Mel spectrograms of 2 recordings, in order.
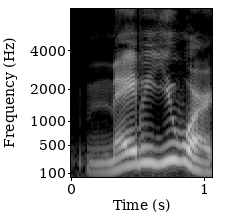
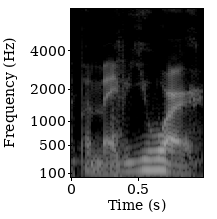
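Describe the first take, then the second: First: "Maybe you were" pitched up and louder; emphatic repeat. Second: Low, soft afterthought; quiet musing. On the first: Recapper doubting the show, "Maybe you were" said high and loud. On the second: Recapper wondering whether she was paid, quiet musing. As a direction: drop it low and soft, as if conceding. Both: Real, not acted. Repeats the thought with more force.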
